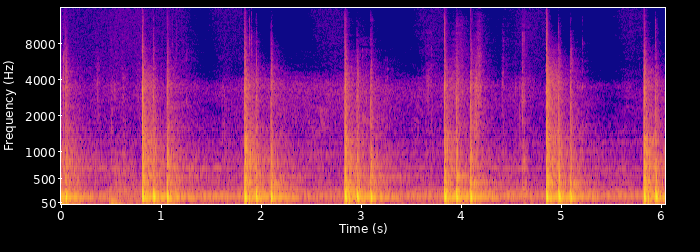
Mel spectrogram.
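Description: Background music: a drum beat with a quick double hit about once a second over a low held bass note.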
